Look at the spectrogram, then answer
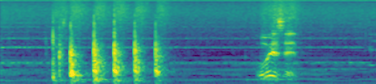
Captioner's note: knocking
